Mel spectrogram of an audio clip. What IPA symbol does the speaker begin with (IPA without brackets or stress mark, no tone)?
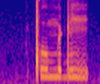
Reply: ǃ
